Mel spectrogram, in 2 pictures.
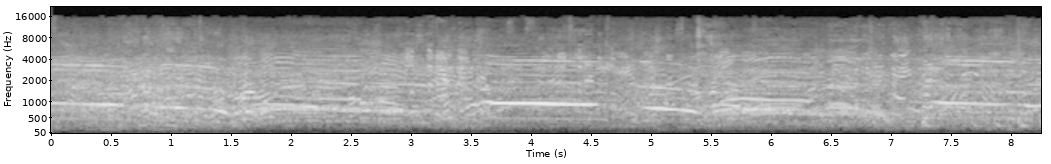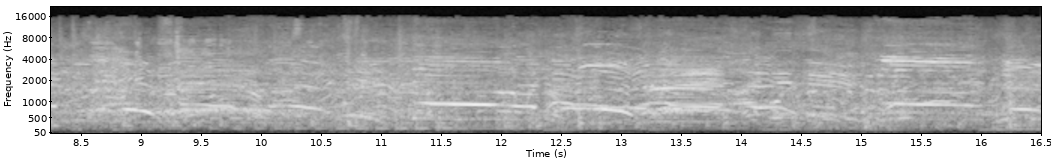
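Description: Men whistle sharply above a crowd.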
